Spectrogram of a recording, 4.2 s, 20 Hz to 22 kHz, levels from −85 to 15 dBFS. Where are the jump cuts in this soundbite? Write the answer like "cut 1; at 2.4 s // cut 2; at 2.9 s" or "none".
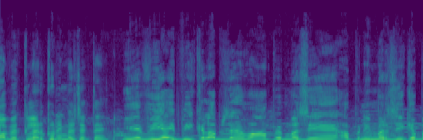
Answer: cut 1; at 1.1 s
